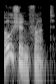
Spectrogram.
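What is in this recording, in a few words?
"oceanfront", British English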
